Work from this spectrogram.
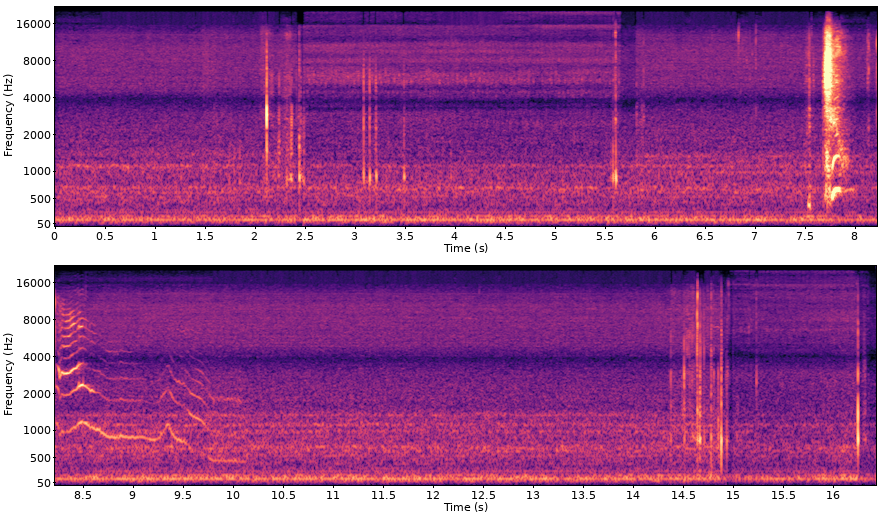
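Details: Phoebe, a black pet cat on a long rant, meowing nonstop and reacting to sneezing; a sharp broadband burst, then a falling, wavering meow with a few softer trailing meows over a steady low indoor hum.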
